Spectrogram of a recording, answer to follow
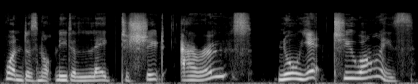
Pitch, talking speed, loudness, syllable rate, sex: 230 Hz, 185 wpm, -18 LUFS, 4.3 syllables/s, female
